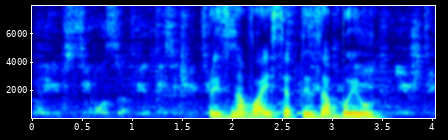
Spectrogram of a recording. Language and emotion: Russian, angry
